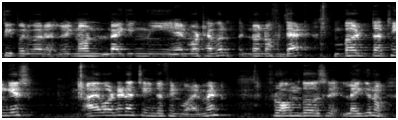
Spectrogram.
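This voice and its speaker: High-voiced rambling Indian teen boy. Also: a bit bright, rough recording. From Punjab, India. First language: Hindi. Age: teens. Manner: rambling with many fillers and restarts. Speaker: vlogger. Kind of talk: casual talk to camera.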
